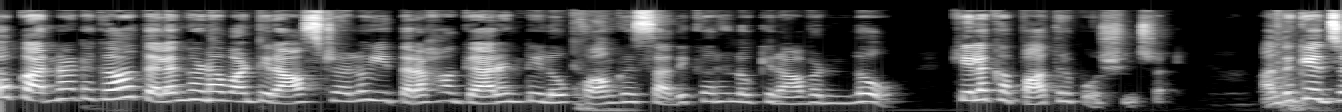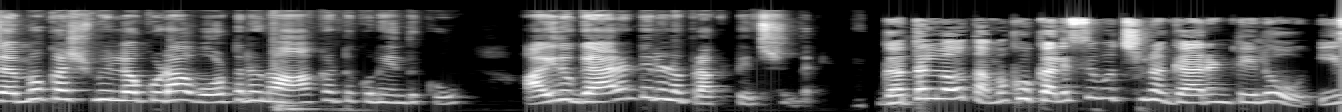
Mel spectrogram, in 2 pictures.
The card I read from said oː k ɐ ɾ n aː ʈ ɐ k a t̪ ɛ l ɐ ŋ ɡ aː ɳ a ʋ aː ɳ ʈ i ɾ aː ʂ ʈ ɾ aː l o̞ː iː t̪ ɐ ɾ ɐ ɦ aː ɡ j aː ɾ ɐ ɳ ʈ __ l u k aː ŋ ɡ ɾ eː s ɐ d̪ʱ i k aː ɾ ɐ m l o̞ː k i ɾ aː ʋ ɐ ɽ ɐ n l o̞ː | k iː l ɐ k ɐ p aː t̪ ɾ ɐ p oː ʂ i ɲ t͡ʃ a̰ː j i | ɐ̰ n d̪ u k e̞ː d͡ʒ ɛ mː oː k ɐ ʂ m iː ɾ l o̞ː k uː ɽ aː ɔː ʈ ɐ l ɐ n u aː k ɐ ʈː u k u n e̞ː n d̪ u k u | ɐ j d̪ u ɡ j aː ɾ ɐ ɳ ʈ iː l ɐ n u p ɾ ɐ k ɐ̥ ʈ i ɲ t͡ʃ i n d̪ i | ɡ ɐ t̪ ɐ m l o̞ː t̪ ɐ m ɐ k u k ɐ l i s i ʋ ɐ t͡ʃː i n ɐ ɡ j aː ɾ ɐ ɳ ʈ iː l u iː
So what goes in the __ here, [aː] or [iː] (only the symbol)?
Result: iː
